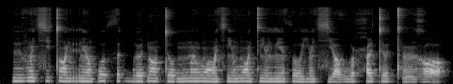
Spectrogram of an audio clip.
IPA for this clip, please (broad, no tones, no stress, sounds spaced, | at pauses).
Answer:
ɨ v ə̃ sʲ ə t ɔ̃ rʲ ɔ̃ p o θ ə ɡ͡b ɵ ɗ ɔ̃ t o ŋ͡m ə̃ β ɔ̃ sʲ õ v ɔ̃ tʲ õ lʲ ə̃ θ o j ə̃ sʲ ɒ v u ħ ɨ t ɵ tʼ ə̃ ɣ ɒ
